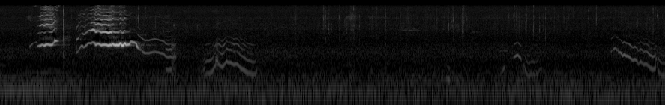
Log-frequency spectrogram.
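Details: Twenty-one-day-old red male Shiba Inu pup, an only puppy that plays only with its mother, on its first day getting used to playing outside: a loud high squealing whine early on, then softer wavering, descending whimpers spaced across quiet.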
